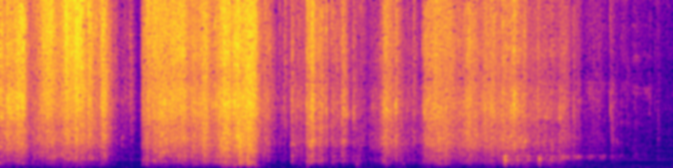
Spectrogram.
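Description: Tissue paper rustling and crinkling as it is pulled back and unfolded by hand, in bursts with short breaks, fading near the end.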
